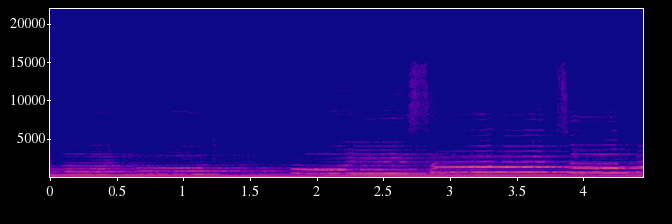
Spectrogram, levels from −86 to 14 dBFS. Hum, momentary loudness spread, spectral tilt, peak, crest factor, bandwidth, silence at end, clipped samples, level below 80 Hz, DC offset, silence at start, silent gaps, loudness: none; 10 LU; -7 dB/octave; -24 dBFS; 16 dB; 15 kHz; 0 s; under 0.1%; -50 dBFS; under 0.1%; 0 s; none; -40 LUFS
